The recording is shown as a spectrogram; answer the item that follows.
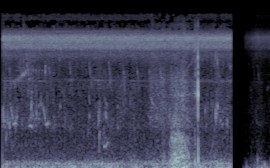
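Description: Outdoor natural ambience: scattered short bird chirps over a steady high-pitched drone, with a brief rustle and a click near three seconds. The sound cuts out abruptly at about three and a half seconds.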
